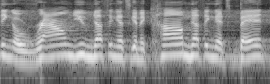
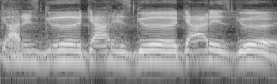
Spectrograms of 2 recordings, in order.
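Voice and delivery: low, slow husky voice, repeated over and over; 6 semitones lower than usual. Speaker recalls how Clarence would pray over and over, imitating Clarence's husky voice. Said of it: "in this husk voice".

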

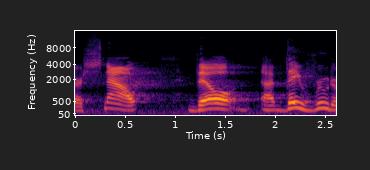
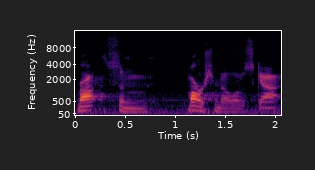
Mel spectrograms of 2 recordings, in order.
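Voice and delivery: very low, soft, deep big-guy rumble; 7 semitones lower, 9 dB quieter than usual. Retelling how Kurt Shepler spoke when he came to help, imitating his deep voice. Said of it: "he's got a deep voice".

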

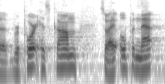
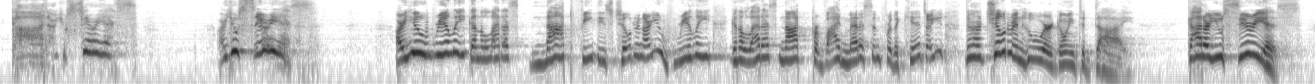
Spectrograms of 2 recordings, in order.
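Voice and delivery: whispered yelling, very high; 11 semitones higher, 4 dB louder than usual. Recounting praying in the shower so the children couldn't hear, retelling yelling in a whisper. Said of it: "I was yelling at God in a whisper".

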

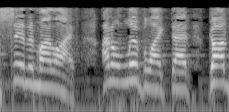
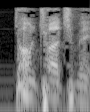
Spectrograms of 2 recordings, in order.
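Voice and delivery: possessed woman's strange, altered, changed voice; 9 semitones lower than usual. Retelling a prayer session where a voice came out of a woman: imitating a possessed woman's changed voice. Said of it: "this voice came out of her and said".

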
